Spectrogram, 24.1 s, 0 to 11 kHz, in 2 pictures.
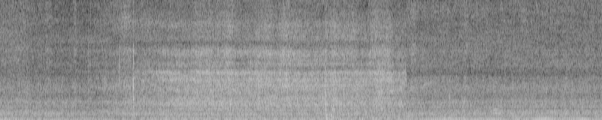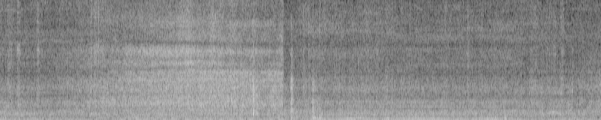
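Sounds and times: excavator diesel engine running: 0.0s - 24.0s.

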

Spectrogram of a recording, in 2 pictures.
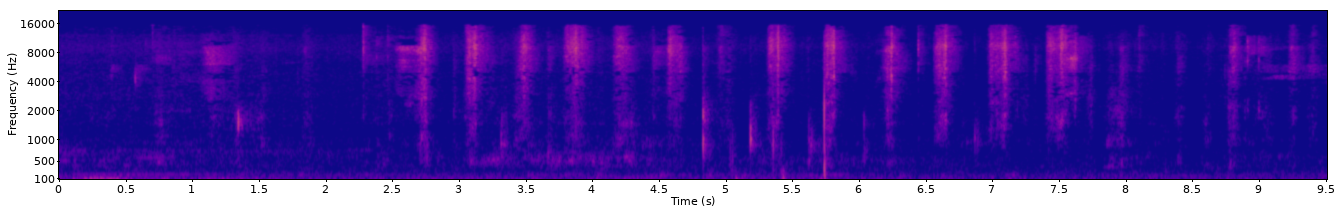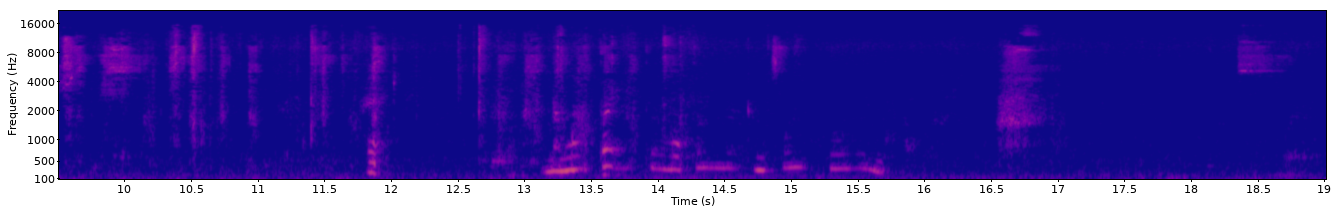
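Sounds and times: brush scrubbing wet dog coat: 2.6s - 5.6s.

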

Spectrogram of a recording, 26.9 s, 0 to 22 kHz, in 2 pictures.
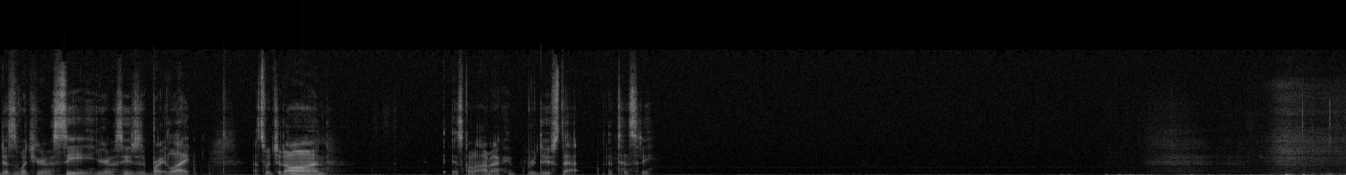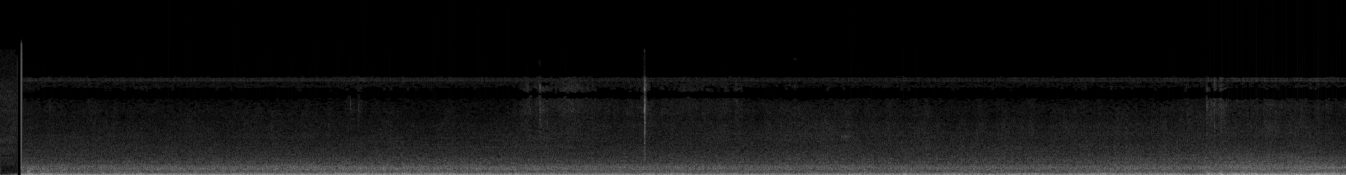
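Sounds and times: low engine drone: 13.6s - 26.9s
tyre and road rush: 13.7s - 26.9s.

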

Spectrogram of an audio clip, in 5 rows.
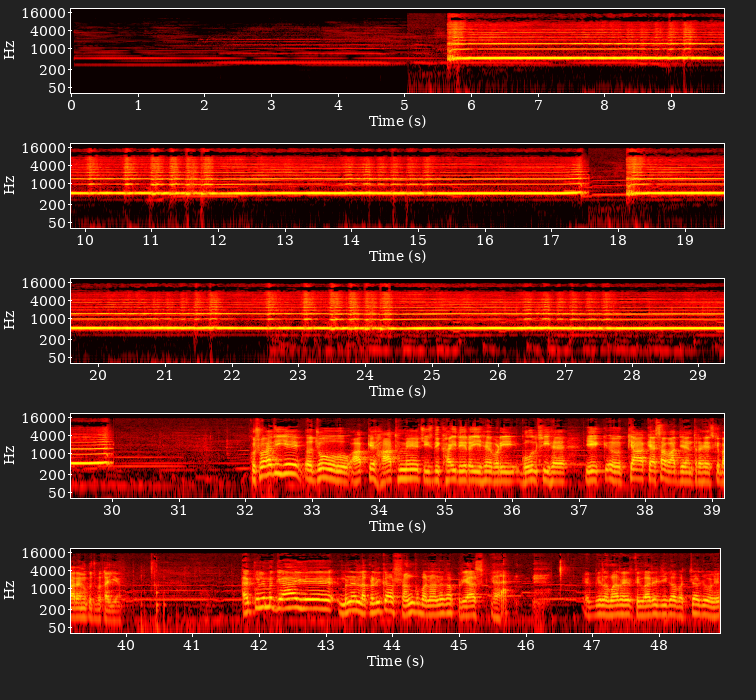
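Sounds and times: conch blasts: 5.1s - 33.7s, 34.7s - 47.1s
breath: 31.0s - 31.6s, 36.8s - 37.1s, 40.5s - 41.2s, 46.1s - 46.5s.

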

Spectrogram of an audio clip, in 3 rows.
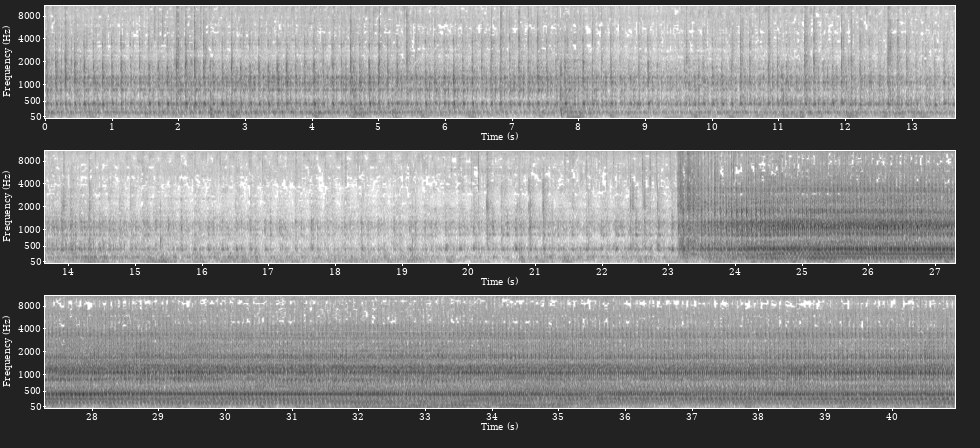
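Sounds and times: steam engine mechanical clatter: 22.4s - 40.9s.

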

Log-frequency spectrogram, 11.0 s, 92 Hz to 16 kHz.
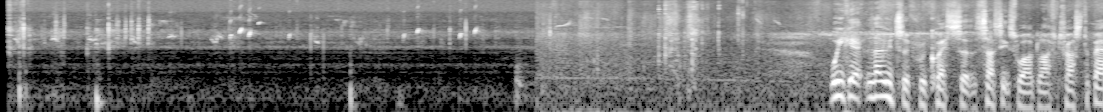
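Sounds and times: finches chirping and twittering: 0.4s - 6.4s
outdoor hiss: 1.6s - 11.0s.

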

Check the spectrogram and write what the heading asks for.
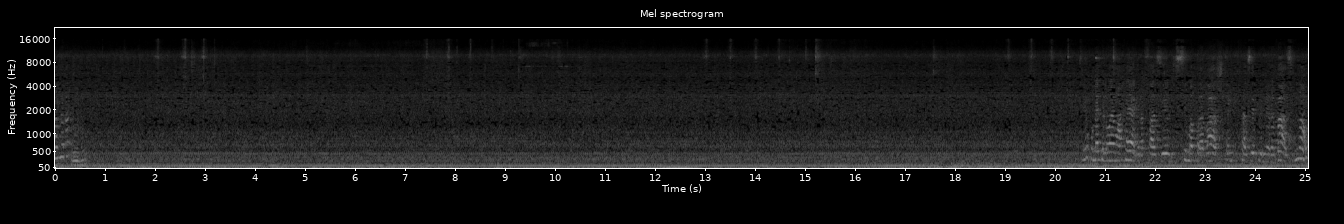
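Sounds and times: low machine hum: 0.0s - 25.0s
scissors snipping hair: 2.0s - 3.3s, 7.4s - 9.4s, 13.0s - 15.5s, 19.0s - 21.4s.

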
